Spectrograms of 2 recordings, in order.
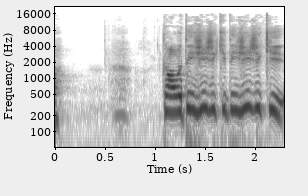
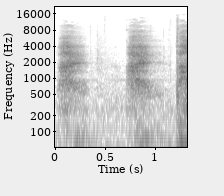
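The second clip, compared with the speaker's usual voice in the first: whisper; 19 dB quieter, slower than usual. Real, not acted. Hiding from zombies, hushed.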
